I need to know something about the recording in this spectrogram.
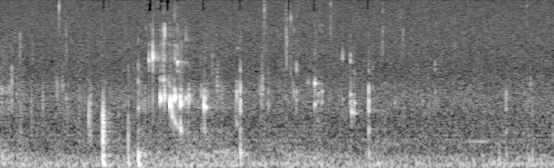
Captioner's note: pouring liquid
